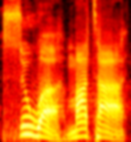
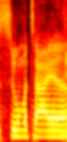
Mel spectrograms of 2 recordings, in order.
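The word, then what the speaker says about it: Suamataia: this real quick MH the pronunciation Kingsley sua mat so not Sumaya yes appreciate all of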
